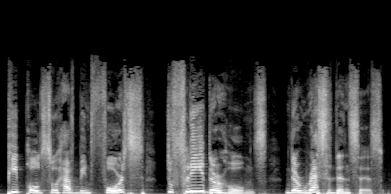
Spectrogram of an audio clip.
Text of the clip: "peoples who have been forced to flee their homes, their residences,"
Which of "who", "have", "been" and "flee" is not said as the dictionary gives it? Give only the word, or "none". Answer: none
